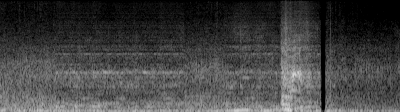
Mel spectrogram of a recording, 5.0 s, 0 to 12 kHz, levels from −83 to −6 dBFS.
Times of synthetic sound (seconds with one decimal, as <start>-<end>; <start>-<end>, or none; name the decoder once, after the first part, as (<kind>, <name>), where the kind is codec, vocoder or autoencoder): 0.7-2.3 (codec, SNAC); 2.8-4.0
